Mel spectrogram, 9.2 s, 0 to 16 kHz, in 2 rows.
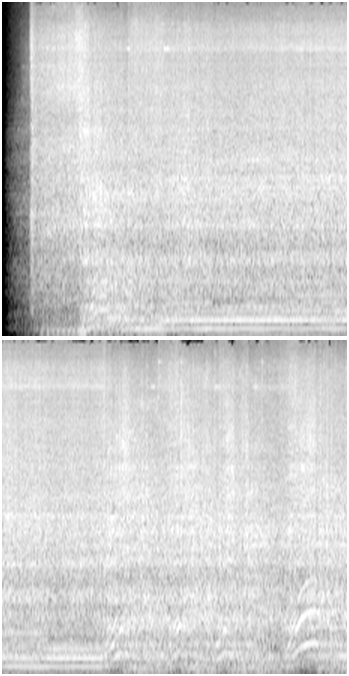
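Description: McLaren 600LT's twin-turbo V8 running loud through its top-exit exhausts. It fades in and holds a steady note for about five seconds, then rises and falls in pitch about twice a second, as in repeated revs.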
